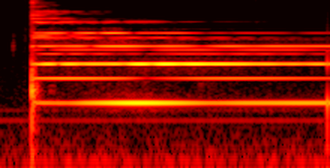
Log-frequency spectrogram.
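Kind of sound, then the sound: signal or alarm, bell being rung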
